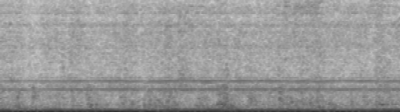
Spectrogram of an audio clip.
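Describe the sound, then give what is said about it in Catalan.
A washing machine runs with a steady low mechanical hum and a continuous whirring, buzzing noise, holding even and unbroken throughout with no voices. “Això és una rentadora.”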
